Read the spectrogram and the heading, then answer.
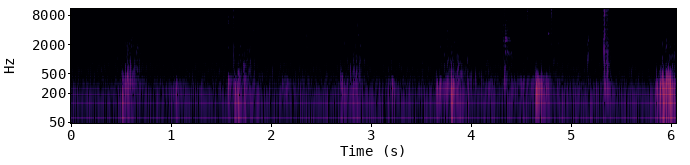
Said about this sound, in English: Let me take out these bad boys and have a sip of my caffeine.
